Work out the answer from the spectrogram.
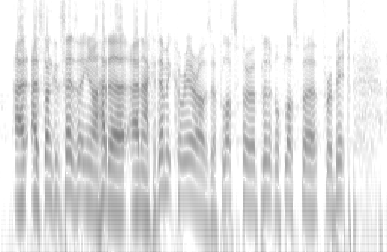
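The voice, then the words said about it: Welsh accent. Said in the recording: “You can tell from my accent that I'm not from around here. I was born and brought up in South Wales”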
